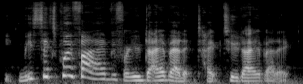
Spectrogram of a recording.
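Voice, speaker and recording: A woman's voice: lowish voice, fast. Ranting woman in her forties. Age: 40s. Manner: animated storytelling, acting out quoted conversations; frustrated, ranting. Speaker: vlogger. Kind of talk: casual chat.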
